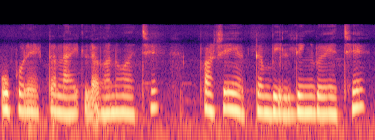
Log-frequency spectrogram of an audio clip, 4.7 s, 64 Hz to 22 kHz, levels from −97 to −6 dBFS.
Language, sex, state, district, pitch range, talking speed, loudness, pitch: Bengali, female, West Bengal, Cooch Behar, 195-230 Hz, 115 wpm, -16 LUFS, 205 Hz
